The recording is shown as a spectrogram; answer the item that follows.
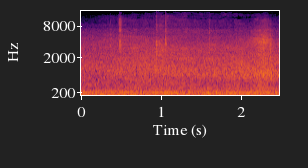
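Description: Steady low rumble of road traffic, with a couple of faint clicks.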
